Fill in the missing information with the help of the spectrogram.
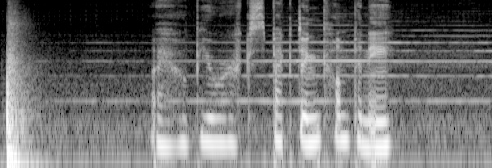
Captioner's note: scared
